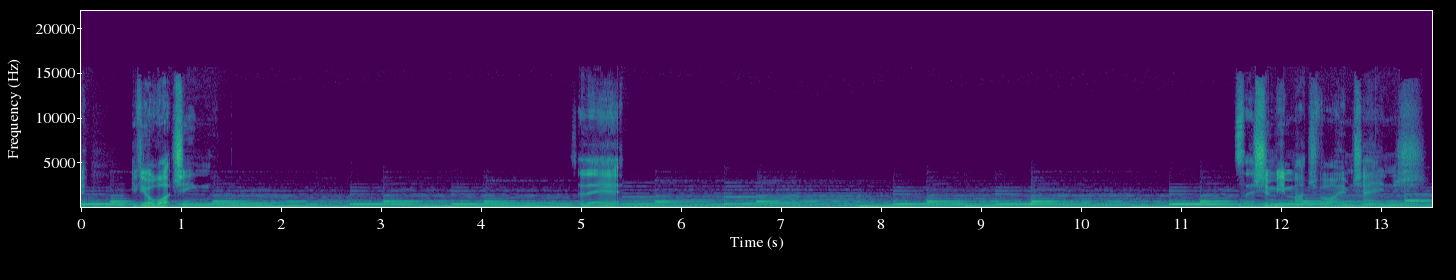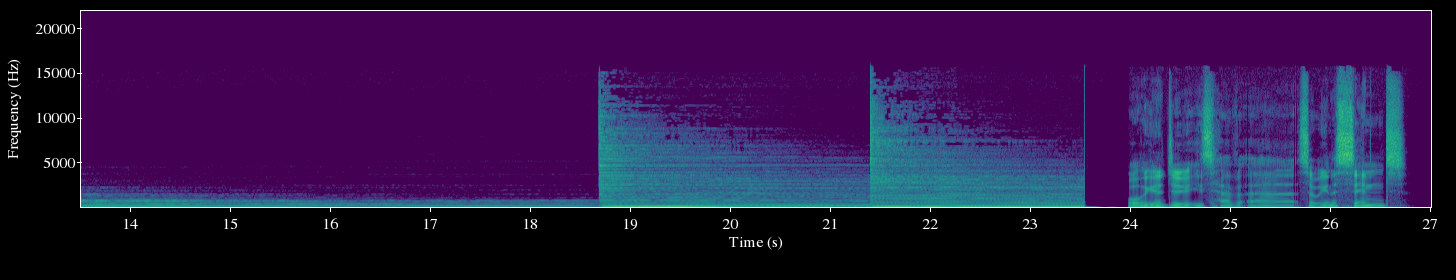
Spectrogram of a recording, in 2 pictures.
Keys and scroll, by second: 23.6 space.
